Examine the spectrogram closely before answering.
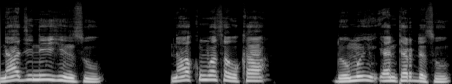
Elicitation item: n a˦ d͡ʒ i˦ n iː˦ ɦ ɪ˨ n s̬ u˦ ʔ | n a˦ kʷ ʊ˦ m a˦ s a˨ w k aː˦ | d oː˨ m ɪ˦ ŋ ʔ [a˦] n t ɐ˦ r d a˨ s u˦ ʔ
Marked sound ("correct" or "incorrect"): incorrect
